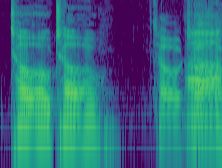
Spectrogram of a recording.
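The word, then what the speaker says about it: To'oto'o: How is it pronounced? To'o. To'o.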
